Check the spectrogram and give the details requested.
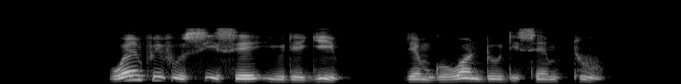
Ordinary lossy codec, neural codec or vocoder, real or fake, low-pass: none; none; real; 5.4 kHz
